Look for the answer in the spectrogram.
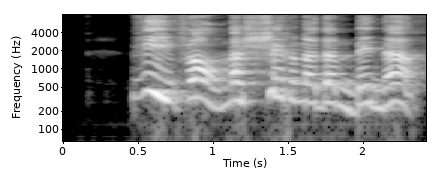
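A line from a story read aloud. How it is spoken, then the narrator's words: Exclaimed. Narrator (French): s'écria-t-elle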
